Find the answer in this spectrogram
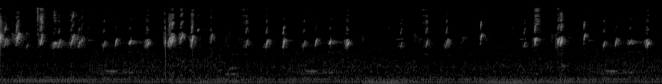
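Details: A group of European goldfinches calls to stimulate males to sing: steady, quick tinkling chirps and short twittered notes, evenly spaced, with a few louder ringing notes standing out.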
